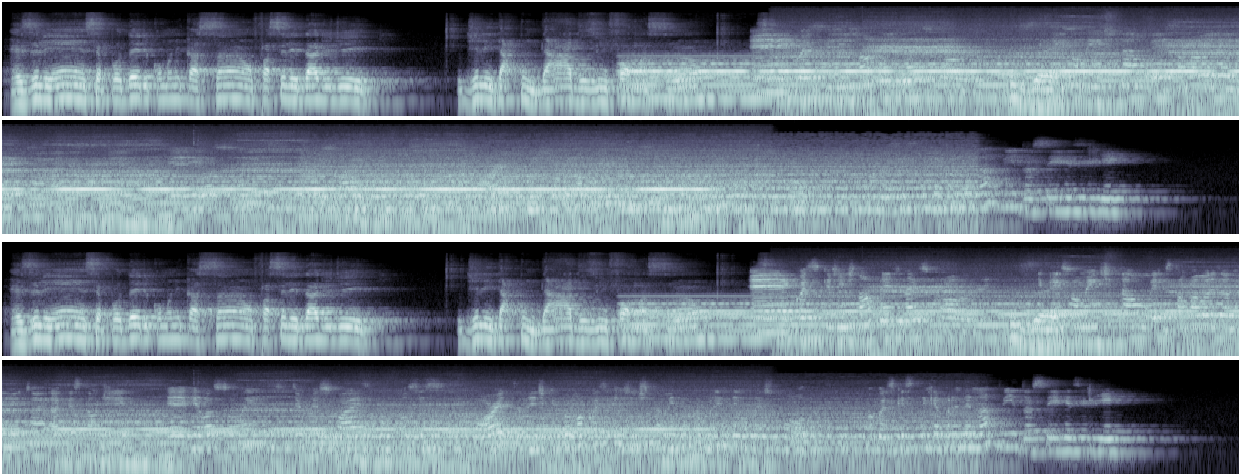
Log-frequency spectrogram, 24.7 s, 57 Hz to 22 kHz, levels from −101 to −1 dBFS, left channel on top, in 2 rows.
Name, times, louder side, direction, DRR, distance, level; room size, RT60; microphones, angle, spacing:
voice 1, 0.1-3.7 4.5-7.1 10.0-10.6, equal, 10° left, 2 dB, 1.4 m, -21 dB
sound 1, 6.1-19.6, left 5 dB, 50° left, 1.7 m, -21 dB
voice 2, 7.5-9.9 10.5-13.6 14.0-20.5 21.0-23.5, right 2 dB, 65° right, 1 dB, 5.1 m, -26 dB
sound 2, 7.7-20.1, left 1 dB, 30° left, 2.2 m, -28 dB
sound 3, 15.3-22.2, left 2 dB, 80° left, 2.5 m, -24 dB
25.5 x 17.0 x 8.0 m, 1.1 s
head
